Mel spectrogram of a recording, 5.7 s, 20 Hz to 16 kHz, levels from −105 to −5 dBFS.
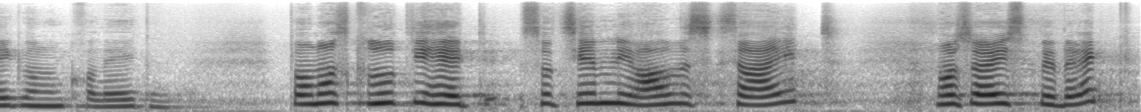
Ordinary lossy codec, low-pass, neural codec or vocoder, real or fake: none; 14.4 kHz; autoencoder, 48 kHz, 32 numbers a frame, DAC-VAE, trained on Japanese speech; fake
